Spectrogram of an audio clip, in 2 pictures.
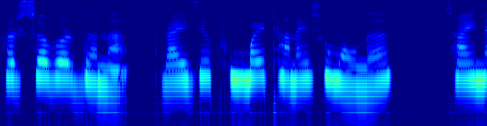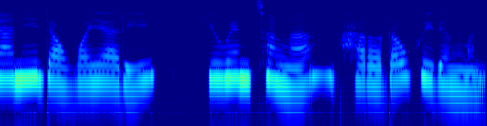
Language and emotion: Bodo, neutral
